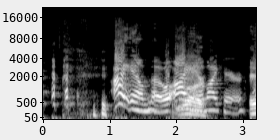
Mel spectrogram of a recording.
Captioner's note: both laughing; laughing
